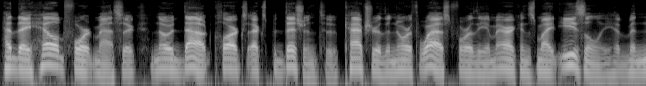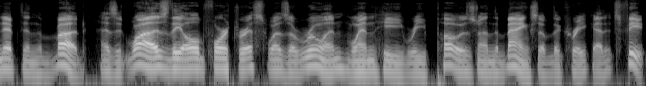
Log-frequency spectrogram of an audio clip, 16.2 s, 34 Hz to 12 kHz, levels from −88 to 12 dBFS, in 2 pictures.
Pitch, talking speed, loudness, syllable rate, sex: 100 Hz, 165 wpm, -20 LUFS, 3.9 syllables/s, male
